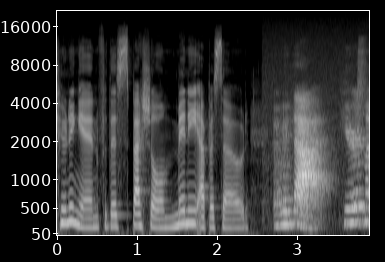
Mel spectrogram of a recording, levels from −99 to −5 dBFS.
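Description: From 2.57 s, after "this special mini episode", the speech turns hollow and roomy, likely a switch to a distant microphone; the spectrogram's lows thin out and smear.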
